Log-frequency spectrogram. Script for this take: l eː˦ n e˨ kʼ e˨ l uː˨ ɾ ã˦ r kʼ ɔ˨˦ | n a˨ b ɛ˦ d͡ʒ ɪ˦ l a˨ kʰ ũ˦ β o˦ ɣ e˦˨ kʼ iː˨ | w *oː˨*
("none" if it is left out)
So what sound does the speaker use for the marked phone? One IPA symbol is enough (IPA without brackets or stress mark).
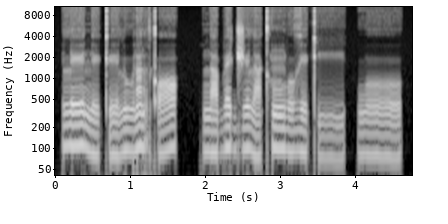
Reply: oː˨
